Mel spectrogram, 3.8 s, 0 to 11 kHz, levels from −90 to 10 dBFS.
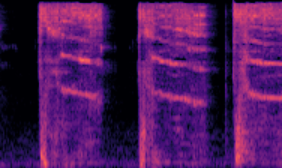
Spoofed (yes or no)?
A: yes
